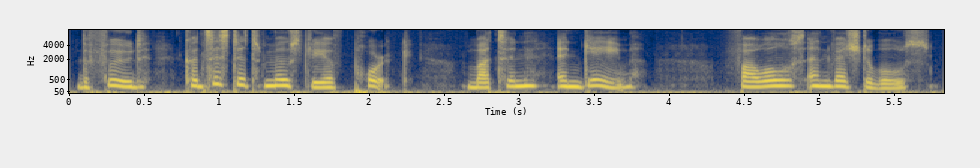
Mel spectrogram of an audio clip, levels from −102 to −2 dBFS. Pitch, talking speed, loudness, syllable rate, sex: 215 Hz, 125 wpm, -15 LUFS, 4.2 syllables/s, female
